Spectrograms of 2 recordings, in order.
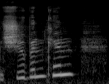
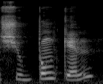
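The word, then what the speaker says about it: shubunkin: we have shankin again two pronunciations on this one shuin and shunin okay uh s h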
